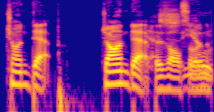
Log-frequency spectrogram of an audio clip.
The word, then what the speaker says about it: Depp: There was a guy named Jonathan Deep. John Deep? I believe it's pronounced Depp. John Depp. John Depp, yes, is also in the movie.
